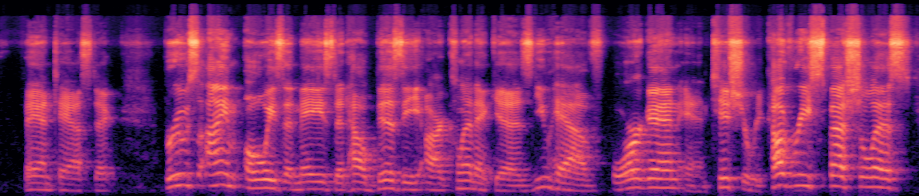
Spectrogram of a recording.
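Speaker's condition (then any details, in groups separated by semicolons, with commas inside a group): No condition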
